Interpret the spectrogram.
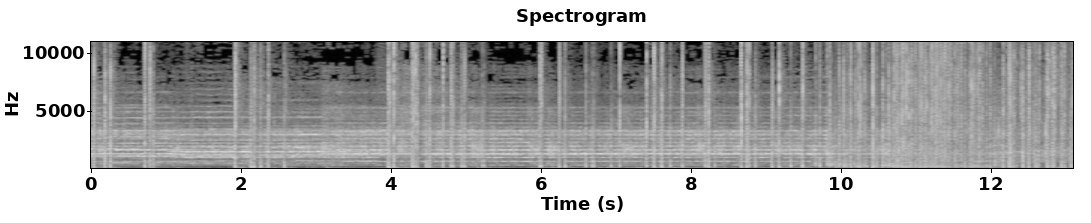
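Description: Aerial fireworks shells bursting in rapid succession over music. About ten seconds in, the bursts come so thick that they merge into a dense barrage, the loudest part.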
